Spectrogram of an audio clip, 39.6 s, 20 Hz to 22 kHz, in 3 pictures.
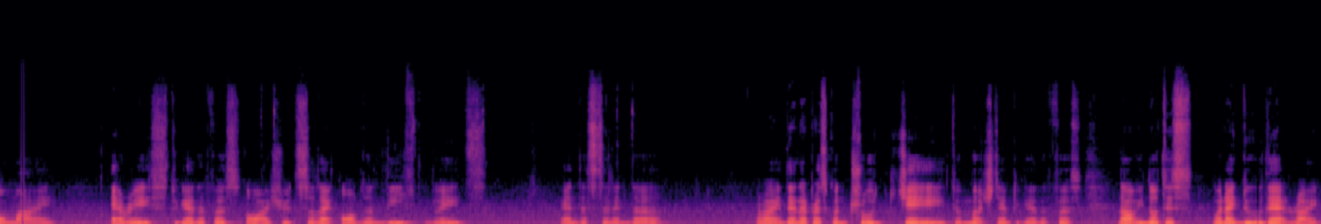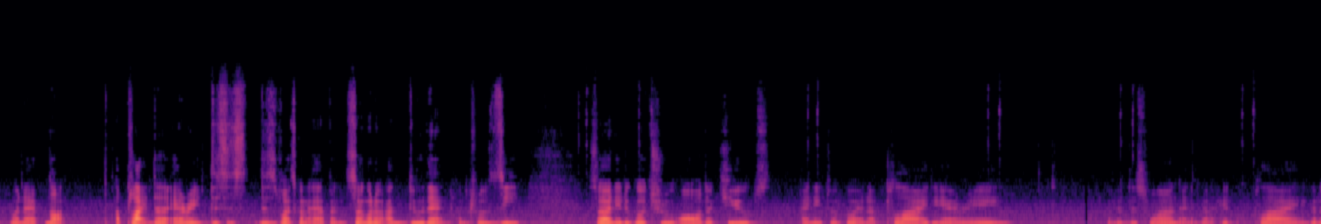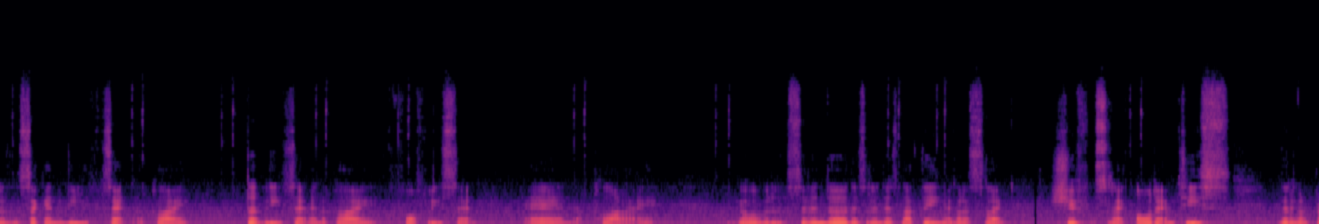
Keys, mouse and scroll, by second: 2.5 click, 4.6 shift+click, 6.1 ctrl+click, 10.5-13.5 middle drag, 17.7 ctrl+z, 18.9-34.5 drag, 36.2 scroll down 1, 37.7 shift+click.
